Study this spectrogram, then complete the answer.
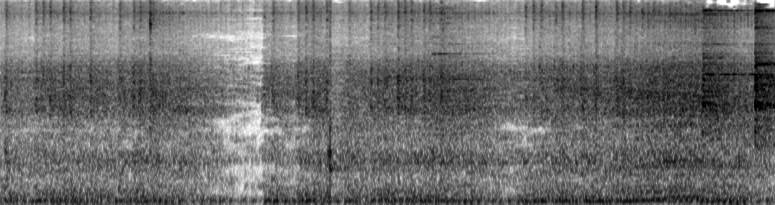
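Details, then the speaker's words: Honda Revo fuel-injected motorcycle, before repair: engine stutters and bogs when throttled, revs won't climb and sag instead; misfire traced to a faulty spark plug cap. "jadi ketika motornya hidup itu di gas ataupun rpm nya itu tidak mau naik teman-teman malah brebet ya teman-teman"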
